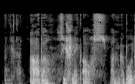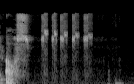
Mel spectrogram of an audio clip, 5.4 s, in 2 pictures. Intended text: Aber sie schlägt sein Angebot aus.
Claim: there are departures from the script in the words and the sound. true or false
true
